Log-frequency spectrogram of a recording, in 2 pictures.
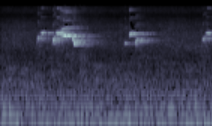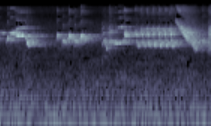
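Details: European goldfinch of Corsica singing repeated liquid twittering chirps, phrases about every second, building into a fast tinkling run that ends in a harsh rising buzzy note.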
